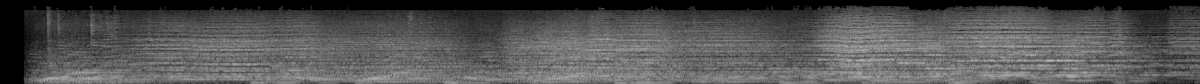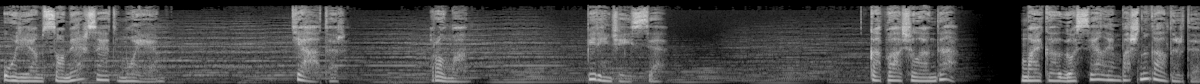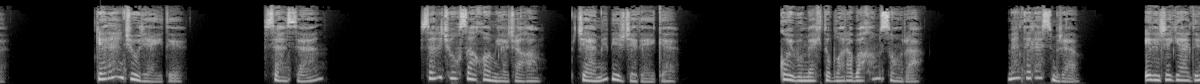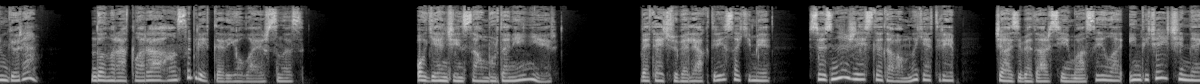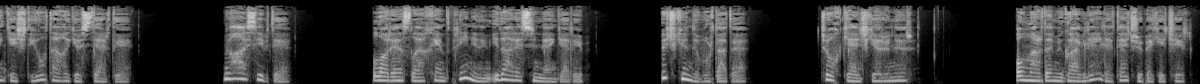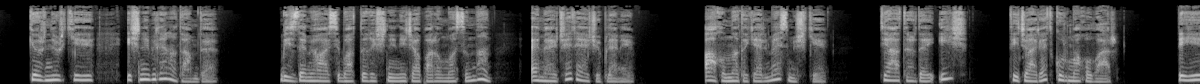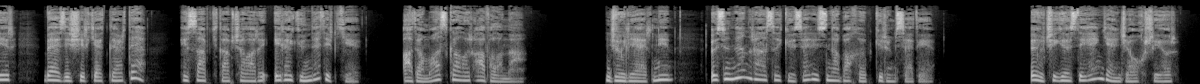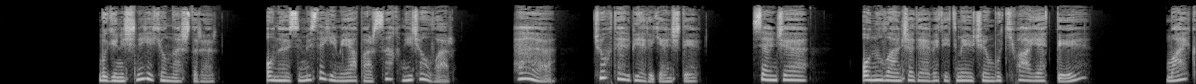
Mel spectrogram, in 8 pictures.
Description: Аудиокнига Teatr | Библиотека аудиокниг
